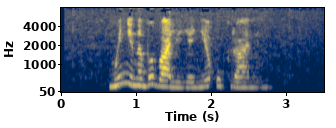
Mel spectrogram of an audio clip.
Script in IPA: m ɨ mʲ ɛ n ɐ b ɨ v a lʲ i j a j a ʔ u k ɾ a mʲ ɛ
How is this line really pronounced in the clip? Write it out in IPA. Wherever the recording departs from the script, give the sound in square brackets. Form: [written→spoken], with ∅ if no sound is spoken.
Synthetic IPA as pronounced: m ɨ [mʲ→nʲ] ɛ n ɐ b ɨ v a lʲ i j a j [a→ɛ] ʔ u k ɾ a mʲ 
